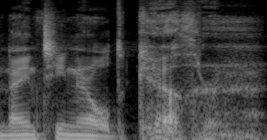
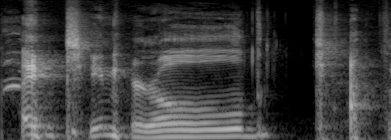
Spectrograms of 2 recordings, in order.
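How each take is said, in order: First: It is said in a plain, normal voice. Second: It is said in a put-on, suggestive voice. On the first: The speaker calls it right. "it's better" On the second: The speaker calls it wrong. "Don't do the voice"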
